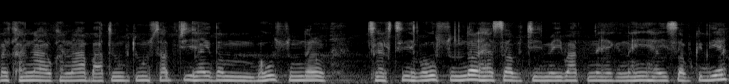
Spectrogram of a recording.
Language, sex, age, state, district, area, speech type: Hindi, female, 60+, Bihar, Begusarai, urban, spontaneous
